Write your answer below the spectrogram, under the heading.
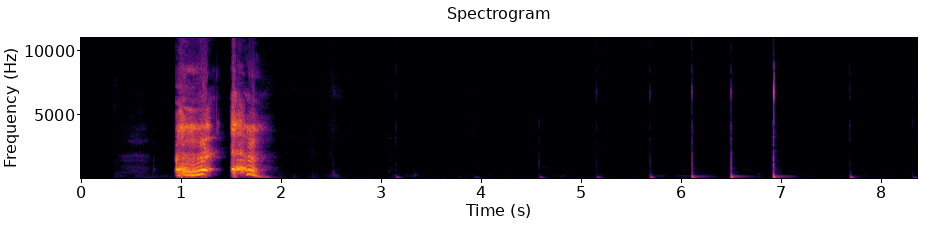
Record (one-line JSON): {"cough_length": "8.4 s", "cough_amplitude": 27516, "cough_signal_mean_std_ratio": 0.23, "survey_phase": "beta (2021-08-13 to 2022-03-07)", "age": "65+", "gender": "Male", "wearing_mask": "No", "symptom_fatigue": true, "smoker_status": "Never smoked", "respiratory_condition_asthma": false, "respiratory_condition_other": false, "recruitment_source": "REACT", "submission_delay": "1 day", "covid_test_result": "Negative", "covid_test_method": "RT-qPCR"}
